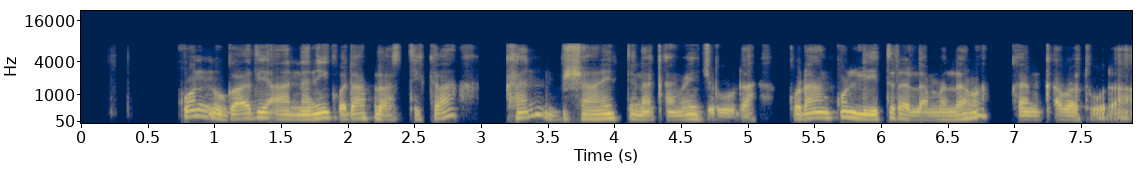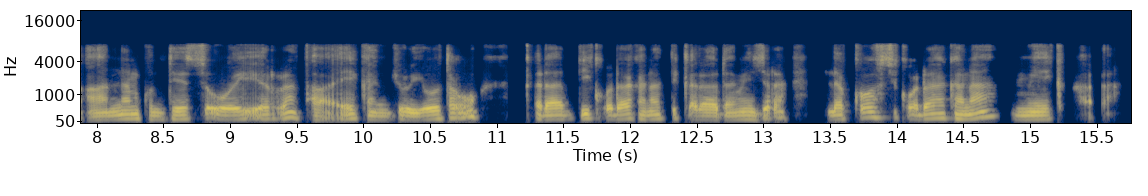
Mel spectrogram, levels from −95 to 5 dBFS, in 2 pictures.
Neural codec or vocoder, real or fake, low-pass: codec, 16 kHz, 4 kbps, X-Codec, HuBERT features, trained on balanced general audio; fake; 7.2 kHz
